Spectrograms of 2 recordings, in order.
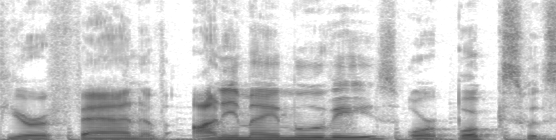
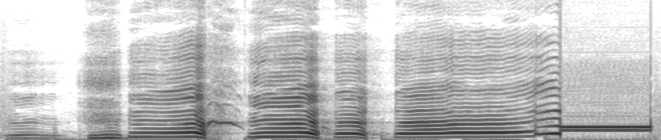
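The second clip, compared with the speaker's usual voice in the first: high, loud burst of laughter; 13 semitones higher, 5 dB louder than usual. Real, not acted. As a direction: laugh it off loudly. Laughter after outburst.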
